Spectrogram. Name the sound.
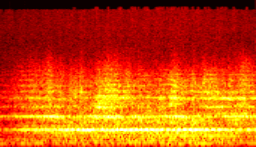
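Stuka dive bomber aircraft flying over Belgium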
